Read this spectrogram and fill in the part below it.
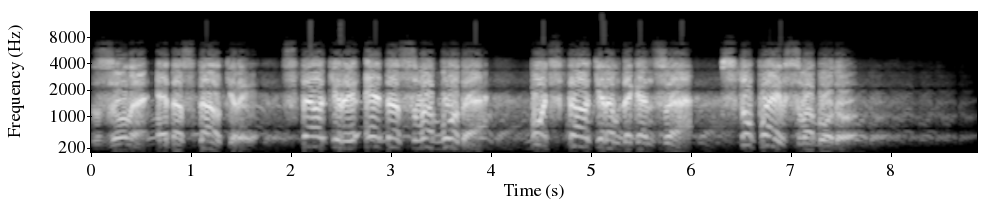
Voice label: megaphone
